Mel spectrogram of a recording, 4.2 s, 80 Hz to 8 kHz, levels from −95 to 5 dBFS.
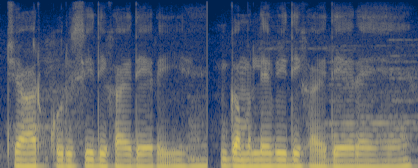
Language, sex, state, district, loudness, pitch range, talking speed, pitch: Hindi, male, Uttar Pradesh, Saharanpur, -17 LUFS, 110-120 Hz, 170 wpm, 115 Hz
